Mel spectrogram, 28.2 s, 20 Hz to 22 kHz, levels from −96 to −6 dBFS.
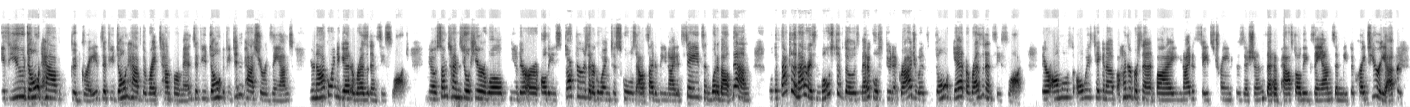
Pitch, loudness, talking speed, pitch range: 245 Hz, -18 LUFS, 205 wpm, 220-310 Hz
